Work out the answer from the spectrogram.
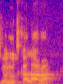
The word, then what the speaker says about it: Ionut Carlara: It's Ionut Carlara, but it's harder for non-Romanian people to say it.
